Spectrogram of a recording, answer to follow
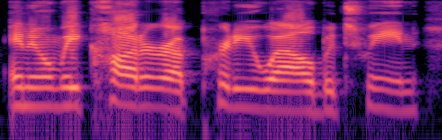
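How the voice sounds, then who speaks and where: Woman chatting on a podcast, medium pitch, dry sound, repeats herself for emphasis. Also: flat delivery, a little fast, a bit bright, clear, resonant tone, no room sound. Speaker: podcast co-host. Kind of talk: casual chat.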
